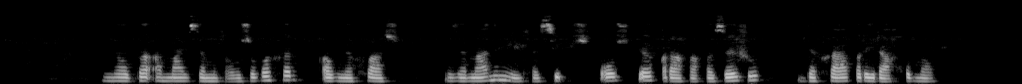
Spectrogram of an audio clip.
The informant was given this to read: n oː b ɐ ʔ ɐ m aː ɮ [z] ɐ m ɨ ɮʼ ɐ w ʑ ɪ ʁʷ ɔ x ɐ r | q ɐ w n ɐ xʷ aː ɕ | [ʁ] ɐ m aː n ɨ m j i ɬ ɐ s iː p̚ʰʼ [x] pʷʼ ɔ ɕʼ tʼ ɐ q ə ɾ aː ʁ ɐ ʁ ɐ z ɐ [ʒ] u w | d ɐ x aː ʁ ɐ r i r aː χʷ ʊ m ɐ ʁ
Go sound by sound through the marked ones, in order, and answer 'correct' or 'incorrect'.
correct, incorrect: z, incorrect: ɕ, correct

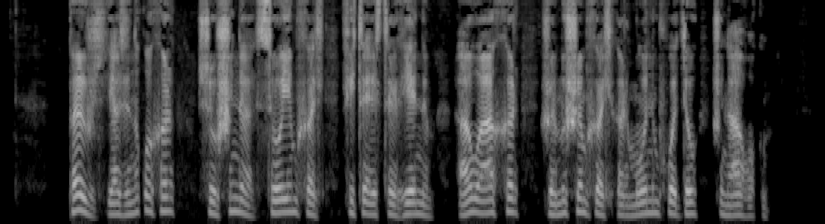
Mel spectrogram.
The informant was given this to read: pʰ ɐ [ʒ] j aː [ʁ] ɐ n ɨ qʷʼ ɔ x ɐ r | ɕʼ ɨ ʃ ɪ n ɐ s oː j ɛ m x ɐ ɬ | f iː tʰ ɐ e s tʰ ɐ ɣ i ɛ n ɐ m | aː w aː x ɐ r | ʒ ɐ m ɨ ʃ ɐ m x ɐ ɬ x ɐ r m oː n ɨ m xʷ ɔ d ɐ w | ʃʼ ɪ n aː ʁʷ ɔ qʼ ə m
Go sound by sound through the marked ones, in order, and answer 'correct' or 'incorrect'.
correct, incorrect: z

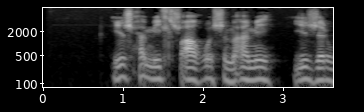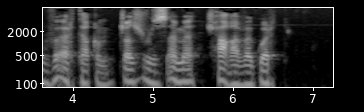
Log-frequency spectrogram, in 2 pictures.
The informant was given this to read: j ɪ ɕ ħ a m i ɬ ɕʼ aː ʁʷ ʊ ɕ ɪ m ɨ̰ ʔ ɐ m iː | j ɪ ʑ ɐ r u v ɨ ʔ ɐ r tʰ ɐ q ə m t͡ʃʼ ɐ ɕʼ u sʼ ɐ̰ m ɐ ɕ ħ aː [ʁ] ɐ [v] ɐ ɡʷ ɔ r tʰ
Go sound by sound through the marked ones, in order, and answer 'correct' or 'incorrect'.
correct, correct

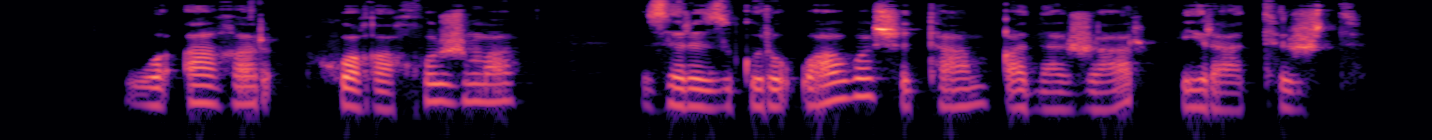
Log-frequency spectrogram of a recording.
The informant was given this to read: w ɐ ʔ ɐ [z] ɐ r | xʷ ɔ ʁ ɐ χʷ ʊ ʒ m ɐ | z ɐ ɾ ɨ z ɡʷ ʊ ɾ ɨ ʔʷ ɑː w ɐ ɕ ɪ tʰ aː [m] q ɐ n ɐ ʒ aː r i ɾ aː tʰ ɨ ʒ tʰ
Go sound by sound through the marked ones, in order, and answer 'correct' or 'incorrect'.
incorrect: ʁ, correct

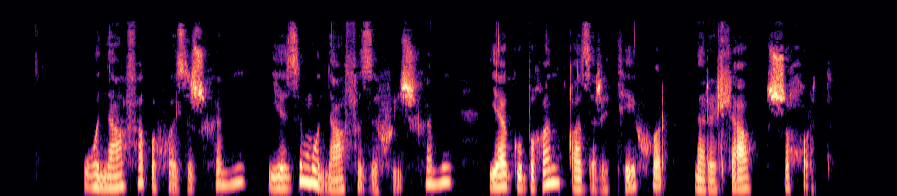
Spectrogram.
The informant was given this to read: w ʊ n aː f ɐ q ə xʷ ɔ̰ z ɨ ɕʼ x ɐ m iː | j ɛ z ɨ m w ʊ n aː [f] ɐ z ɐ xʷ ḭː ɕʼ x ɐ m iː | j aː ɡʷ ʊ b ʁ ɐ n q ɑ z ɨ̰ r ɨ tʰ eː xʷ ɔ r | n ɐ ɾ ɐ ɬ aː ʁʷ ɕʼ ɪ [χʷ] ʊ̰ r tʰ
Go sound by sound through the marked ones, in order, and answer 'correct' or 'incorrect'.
correct, correct

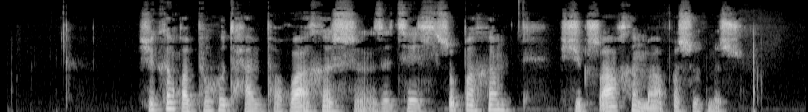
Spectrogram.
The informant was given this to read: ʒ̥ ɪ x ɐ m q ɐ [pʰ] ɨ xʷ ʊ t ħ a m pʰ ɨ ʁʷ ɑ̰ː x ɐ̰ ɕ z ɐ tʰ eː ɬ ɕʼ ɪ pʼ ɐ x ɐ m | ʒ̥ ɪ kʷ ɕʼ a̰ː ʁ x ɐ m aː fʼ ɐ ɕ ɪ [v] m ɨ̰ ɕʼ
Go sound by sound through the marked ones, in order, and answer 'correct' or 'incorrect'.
correct, correct

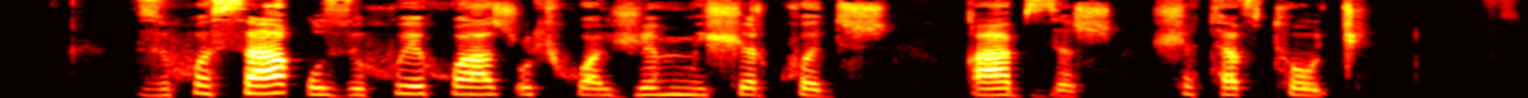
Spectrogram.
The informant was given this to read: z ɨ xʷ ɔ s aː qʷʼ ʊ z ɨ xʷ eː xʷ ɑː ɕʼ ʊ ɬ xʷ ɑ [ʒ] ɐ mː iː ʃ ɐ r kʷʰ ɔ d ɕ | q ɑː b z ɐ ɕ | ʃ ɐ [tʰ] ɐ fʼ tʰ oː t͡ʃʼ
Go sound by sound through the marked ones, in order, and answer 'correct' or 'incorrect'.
correct, correct

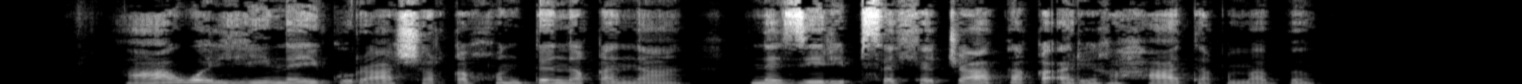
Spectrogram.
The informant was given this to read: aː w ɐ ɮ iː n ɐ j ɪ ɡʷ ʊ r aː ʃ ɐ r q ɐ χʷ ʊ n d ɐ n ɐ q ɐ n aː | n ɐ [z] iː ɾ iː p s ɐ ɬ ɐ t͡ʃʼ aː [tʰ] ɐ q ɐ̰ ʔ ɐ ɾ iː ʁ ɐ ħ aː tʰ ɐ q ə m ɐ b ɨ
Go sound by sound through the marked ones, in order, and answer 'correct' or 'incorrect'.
correct, incorrect: pʰ

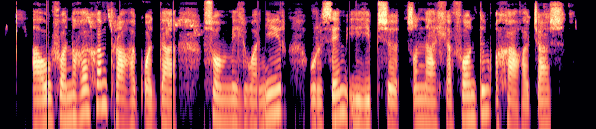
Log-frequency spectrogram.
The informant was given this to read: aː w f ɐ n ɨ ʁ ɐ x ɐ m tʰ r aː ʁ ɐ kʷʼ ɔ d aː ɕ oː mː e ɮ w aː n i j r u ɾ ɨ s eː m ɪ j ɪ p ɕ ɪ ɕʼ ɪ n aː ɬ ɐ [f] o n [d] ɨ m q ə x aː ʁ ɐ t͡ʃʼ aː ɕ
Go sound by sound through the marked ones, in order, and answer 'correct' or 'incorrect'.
correct, correct

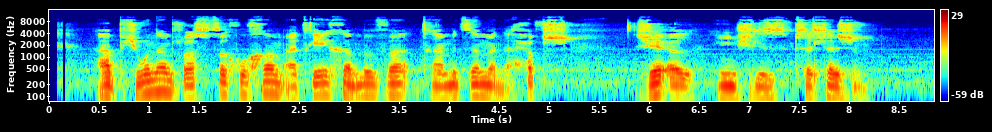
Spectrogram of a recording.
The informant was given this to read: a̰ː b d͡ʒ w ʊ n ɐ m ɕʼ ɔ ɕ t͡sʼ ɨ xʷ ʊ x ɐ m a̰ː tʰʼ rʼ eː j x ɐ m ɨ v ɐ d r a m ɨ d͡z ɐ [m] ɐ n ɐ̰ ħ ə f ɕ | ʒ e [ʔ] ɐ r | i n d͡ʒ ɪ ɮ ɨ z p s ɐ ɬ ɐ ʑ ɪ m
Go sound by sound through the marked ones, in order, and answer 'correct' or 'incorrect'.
correct, correct

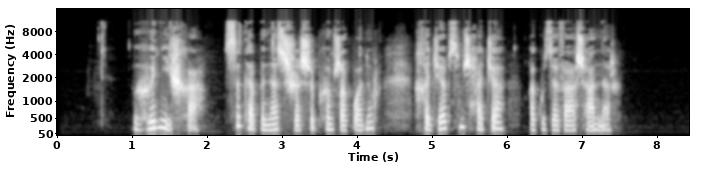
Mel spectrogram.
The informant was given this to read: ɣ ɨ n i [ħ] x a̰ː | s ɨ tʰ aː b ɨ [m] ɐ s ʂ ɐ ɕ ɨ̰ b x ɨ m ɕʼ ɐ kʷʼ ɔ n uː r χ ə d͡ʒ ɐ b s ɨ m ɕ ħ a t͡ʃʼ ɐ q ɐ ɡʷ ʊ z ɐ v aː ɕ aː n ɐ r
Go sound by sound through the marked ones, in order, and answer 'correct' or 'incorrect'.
incorrect: ʂ, incorrect: n

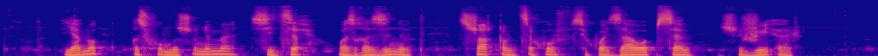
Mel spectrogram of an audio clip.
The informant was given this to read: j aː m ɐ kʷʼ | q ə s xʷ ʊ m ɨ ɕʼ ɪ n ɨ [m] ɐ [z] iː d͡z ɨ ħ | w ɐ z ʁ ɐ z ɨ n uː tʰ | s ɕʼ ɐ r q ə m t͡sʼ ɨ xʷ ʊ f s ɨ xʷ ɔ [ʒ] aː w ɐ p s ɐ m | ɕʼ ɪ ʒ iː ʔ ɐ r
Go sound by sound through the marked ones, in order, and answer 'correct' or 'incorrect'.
correct, incorrect: s, incorrect: z

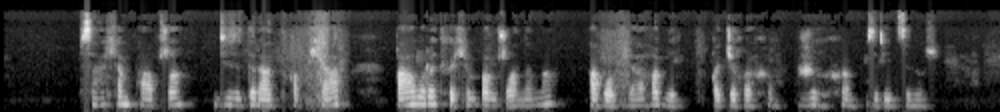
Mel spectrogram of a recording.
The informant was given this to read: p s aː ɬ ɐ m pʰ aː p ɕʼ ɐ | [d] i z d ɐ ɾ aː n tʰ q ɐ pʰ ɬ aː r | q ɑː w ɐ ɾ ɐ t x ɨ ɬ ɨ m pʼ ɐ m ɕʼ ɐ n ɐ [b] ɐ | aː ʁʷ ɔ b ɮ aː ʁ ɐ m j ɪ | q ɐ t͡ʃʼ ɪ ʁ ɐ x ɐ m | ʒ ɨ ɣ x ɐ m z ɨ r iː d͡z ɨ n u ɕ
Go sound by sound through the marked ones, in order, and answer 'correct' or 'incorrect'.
correct, incorrect: m

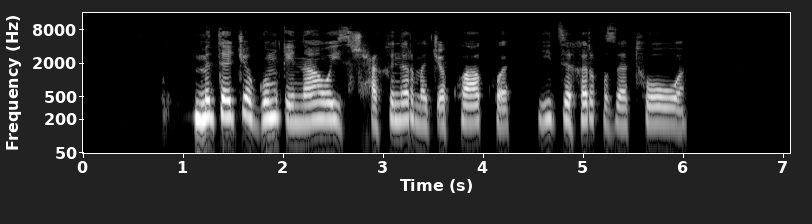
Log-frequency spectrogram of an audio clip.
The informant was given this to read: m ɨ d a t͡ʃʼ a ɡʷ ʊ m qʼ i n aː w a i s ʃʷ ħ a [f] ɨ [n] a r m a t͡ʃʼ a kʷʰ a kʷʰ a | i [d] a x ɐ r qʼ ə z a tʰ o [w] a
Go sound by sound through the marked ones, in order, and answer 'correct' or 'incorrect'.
incorrect: x, correct, incorrect: d͡z, correct

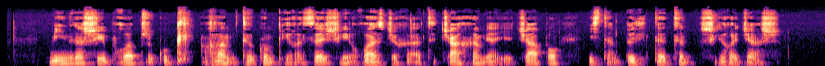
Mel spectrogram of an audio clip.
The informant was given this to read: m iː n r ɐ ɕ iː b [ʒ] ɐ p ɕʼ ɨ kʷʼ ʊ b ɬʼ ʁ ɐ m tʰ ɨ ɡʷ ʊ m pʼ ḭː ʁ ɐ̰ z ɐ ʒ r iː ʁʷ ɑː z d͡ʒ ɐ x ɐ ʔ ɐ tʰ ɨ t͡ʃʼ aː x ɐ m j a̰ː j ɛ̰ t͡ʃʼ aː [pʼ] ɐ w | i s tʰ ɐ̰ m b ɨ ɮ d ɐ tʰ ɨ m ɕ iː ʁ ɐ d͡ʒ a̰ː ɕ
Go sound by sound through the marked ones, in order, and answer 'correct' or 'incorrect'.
incorrect: ʁ, correct

